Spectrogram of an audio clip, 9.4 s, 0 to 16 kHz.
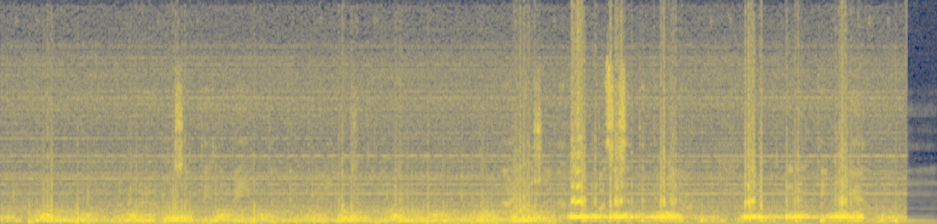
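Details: Bronchophony, increased vocal resonance on chest auscultation: patient says "33" and the muffled repeated phrase, transmitted through the chest wall over a low hum, is heard unusually clearly, whereas normally it is unintelligible.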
